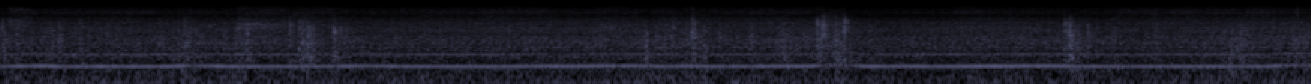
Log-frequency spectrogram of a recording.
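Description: A machine motor running steadily at one constant pitch, with a few faint clicks.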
